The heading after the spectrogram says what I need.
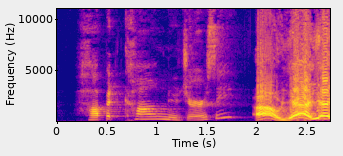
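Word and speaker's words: Hopatcong: is hard to say hoppet kong new jersey oh yeah yeah yeah that's that's north that's not far from where i grew up okay is that how you say it though hopticon ah okay uh we have a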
